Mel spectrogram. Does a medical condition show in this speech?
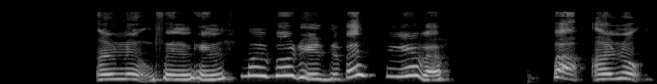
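Yes: cerebral palsy; speech impediment.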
